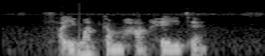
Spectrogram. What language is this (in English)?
Cantonese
